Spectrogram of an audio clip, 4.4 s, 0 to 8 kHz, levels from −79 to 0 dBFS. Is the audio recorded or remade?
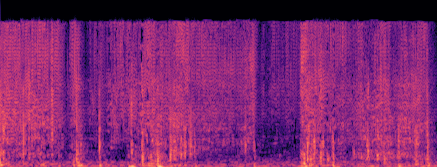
remade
